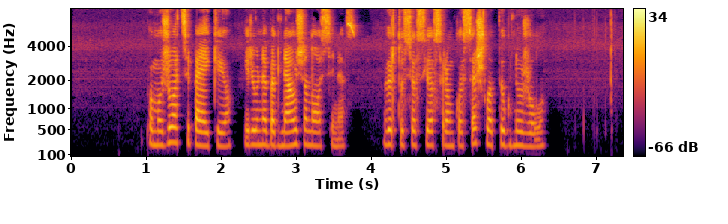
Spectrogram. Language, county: Lithuanian, Vilnius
